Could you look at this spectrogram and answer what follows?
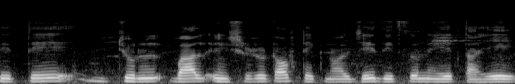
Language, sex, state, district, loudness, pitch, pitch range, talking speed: Marathi, male, Maharashtra, Nagpur, -17 LUFS, 140 Hz, 130-145 Hz, 95 wpm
